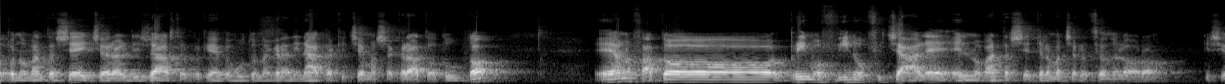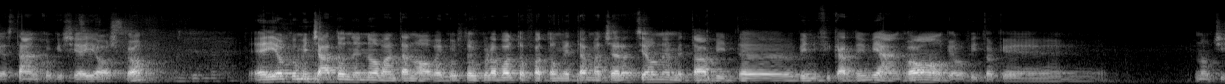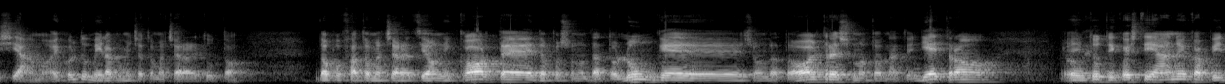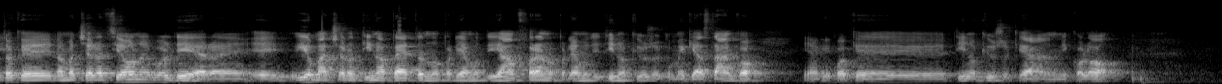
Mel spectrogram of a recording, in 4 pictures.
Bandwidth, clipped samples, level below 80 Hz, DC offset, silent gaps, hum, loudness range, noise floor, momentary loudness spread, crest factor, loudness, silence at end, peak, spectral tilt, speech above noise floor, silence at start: 16 kHz; under 0.1%; -72 dBFS; under 0.1%; none; none; 9 LU; -59 dBFS; 13 LU; 18 dB; -18 LUFS; 0.8 s; 0 dBFS; -5 dB/octave; 41 dB; 0 s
